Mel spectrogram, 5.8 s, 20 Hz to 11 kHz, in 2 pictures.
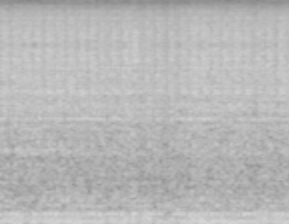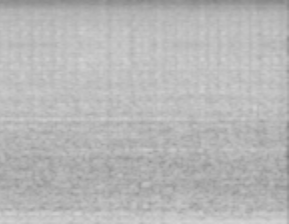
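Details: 1974 Morris Mini, 1400cc MiniSport short engine with about 10 miles, first start after seven years stored, fresh oil but old fuel, on choke: uneven idle with slight stumble and loose tappety clatter; rough idle, more work needed.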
